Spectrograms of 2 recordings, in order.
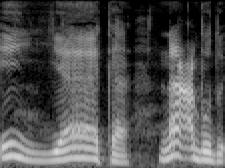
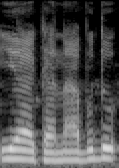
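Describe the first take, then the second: First: The y sound is held long and doubled. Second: The y sound is short and single. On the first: The speaker calls it right. "ইয়া তাসদীদের উচ্চারণ করতে হবে" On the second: The speaker calls it wrong. "অধিকাংশ লোক কি বলে"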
